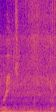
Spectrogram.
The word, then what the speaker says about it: REIT: It's pronounced REIT.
